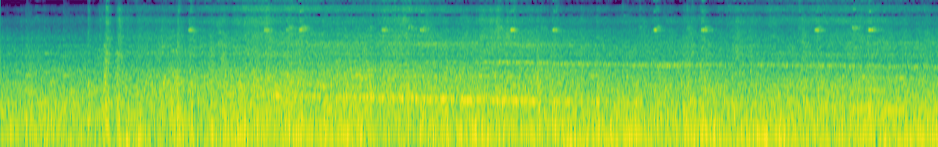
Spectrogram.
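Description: Keio Electric Railway train running on the rails: a steady rumble with a pitched whine that slowly falls over several seconds, and short high squeaks coming again and again.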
